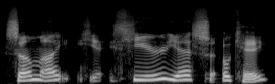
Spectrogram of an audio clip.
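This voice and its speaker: A player putting on a grandiose tailor in a tabletop game, selling with lofty, drawn-out flourish. The voice is mid-pitched and recorded very dry. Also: a little mellow, smooth, dry recording, close to an everyday voice. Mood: lofty, obliging. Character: grandiose, artful tailor pushing a sale.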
